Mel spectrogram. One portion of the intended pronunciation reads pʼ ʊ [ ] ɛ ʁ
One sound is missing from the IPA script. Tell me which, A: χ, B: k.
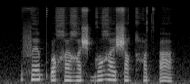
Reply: A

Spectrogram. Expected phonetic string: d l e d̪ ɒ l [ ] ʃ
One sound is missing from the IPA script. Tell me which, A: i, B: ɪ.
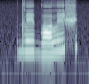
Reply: B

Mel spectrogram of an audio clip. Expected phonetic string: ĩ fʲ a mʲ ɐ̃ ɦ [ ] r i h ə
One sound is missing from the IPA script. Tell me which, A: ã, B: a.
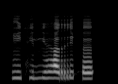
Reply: B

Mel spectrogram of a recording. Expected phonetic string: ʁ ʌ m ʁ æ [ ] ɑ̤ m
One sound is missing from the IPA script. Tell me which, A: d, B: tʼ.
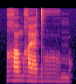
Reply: A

